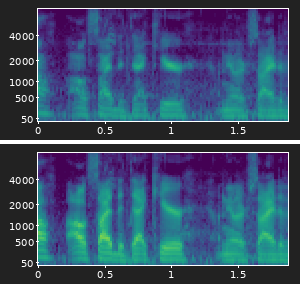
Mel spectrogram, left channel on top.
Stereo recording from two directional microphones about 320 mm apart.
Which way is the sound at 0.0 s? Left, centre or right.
Right.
